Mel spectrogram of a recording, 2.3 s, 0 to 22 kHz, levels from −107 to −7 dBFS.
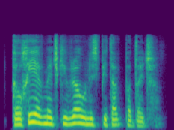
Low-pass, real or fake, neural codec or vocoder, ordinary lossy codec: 7.2 kHz; fake; codec, 16 kHz in and 24 kHz out, 1 kbps, XY-Tokenizer; AAC, 48 kbps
